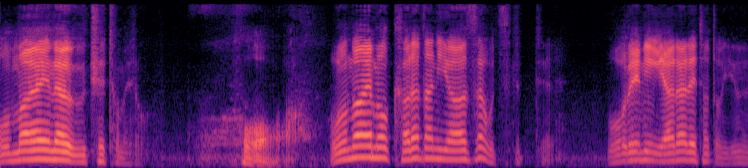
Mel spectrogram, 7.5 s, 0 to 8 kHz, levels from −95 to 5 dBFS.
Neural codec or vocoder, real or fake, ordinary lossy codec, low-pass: codec, 16 kHz, 1.1 kbps, Voila-Tokenizer; fake; none; none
